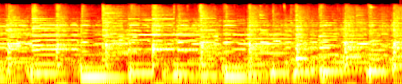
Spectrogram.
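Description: Instrumental break of a folk song: a string band plays the tune over a steady strummed beat, with no singing.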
